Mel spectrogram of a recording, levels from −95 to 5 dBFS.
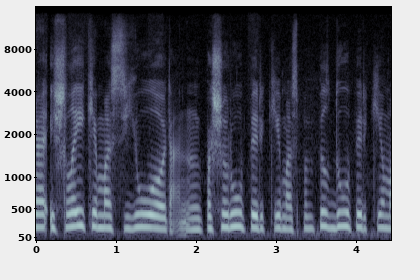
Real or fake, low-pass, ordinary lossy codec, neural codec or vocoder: real; 14.4 kHz; AAC, 96 kbps; none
